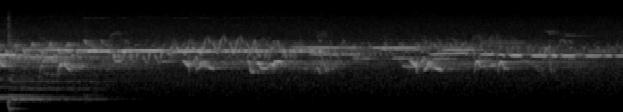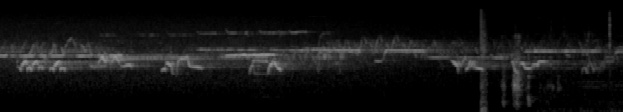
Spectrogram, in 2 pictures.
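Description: Birdsong: several small birds chirping and calling in quick, swooping phrases, over the tail of soft music that fades out in the first second or two. A sharp click about eleven seconds in.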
